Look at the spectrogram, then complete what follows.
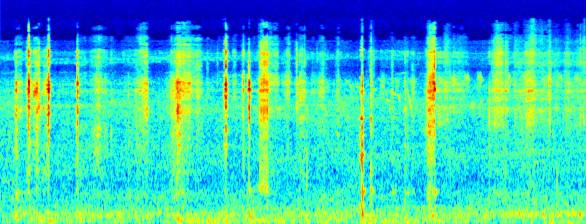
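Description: Handling noise from an angler playing a hooked fish on a long pole rod: scattered sharp clicks and scrapes over a low steady rumble, with one louder click about three and a half seconds in.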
